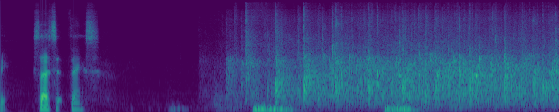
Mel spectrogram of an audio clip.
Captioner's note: audience applauding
